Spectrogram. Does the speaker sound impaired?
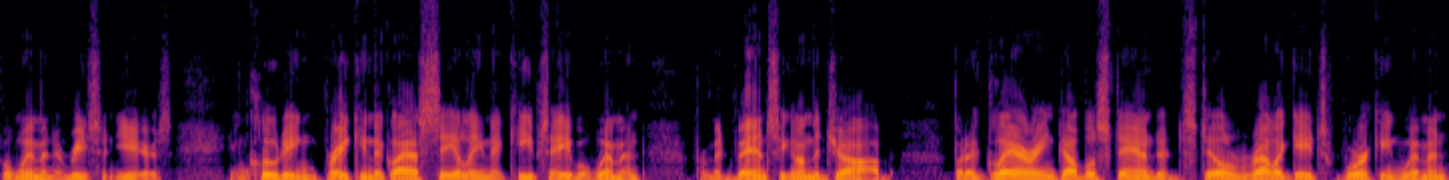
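No.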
